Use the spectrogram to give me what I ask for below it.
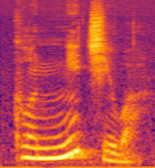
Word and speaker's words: Konnichiwa: Konnichiwa. – Konnichiwa. – Konnichiwa. Konnichiwa. Please repeat. – Konnichiwa.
